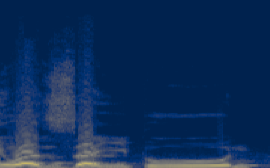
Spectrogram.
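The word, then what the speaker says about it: وَالزَّيْتُونِ: Wattini wazzaitun. Tun ya. Itu dibaca panjang.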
